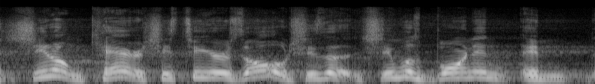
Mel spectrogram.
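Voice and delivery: ordinary talk

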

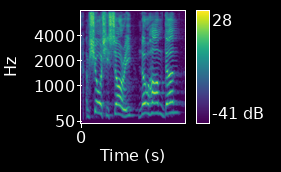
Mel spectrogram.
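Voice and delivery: put-on high, loud boy's excuse; smooth it over in a high, loud voice; Eric wheedling. Eric tries to fool Mum, wheedling.

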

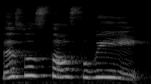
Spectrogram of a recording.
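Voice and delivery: moved to tears, stretching the words out; tearfully moved. Real, not acted. Viewer moved by the sweet movie reunion, tearfully moved. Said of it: "No, I'm crying".

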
